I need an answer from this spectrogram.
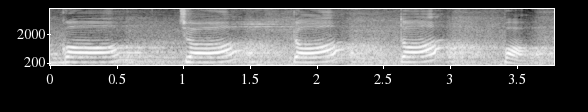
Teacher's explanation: যেই ধ্বনিগুলো উচ্চারণের সময় স্বরতন্ত্রী অনুরণিত হয় না, সেইগুলো হচ্ছে অঘোষ ধ্বনি।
